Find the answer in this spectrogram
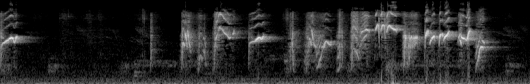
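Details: White-eye song for coaxing silent birds to sing: a lone high whistle, a gap, then a busy, hurried jumble of sharp chirps, rising whistles and twittering notes building toward the end.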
